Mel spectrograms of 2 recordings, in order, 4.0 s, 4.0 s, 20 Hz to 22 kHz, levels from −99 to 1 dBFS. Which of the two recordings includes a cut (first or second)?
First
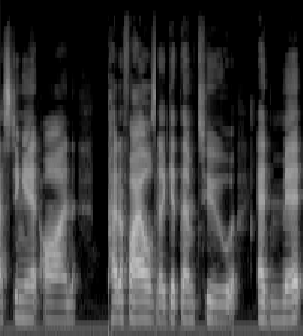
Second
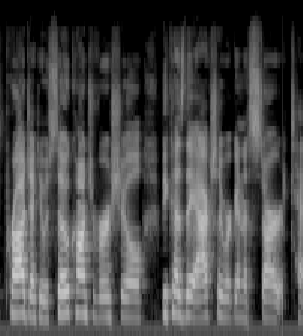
first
